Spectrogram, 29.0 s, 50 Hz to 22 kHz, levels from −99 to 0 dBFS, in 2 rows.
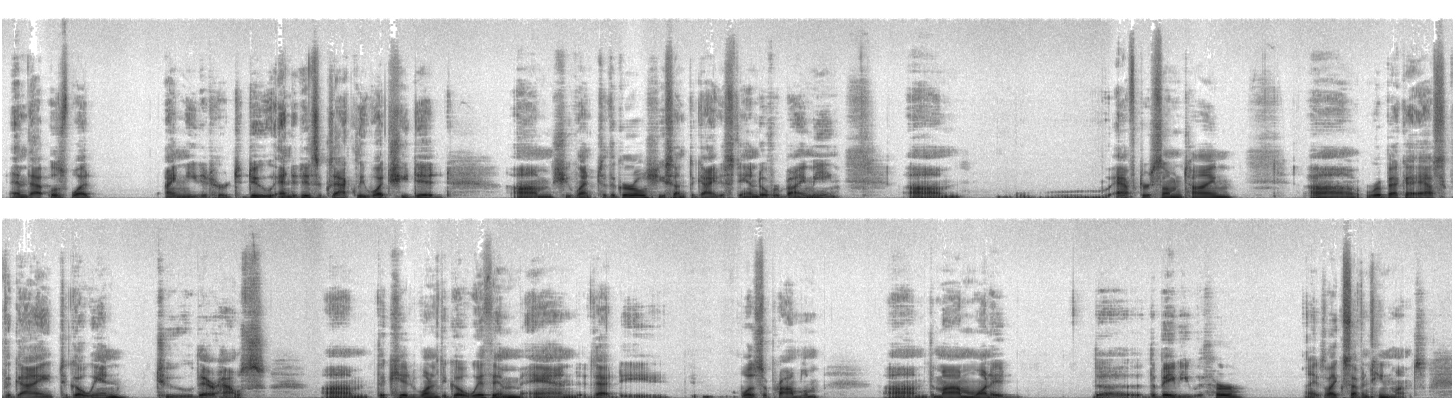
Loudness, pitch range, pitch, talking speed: -20 LUFS, 80-105 Hz, 90 Hz, 150 wpm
